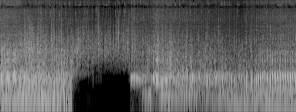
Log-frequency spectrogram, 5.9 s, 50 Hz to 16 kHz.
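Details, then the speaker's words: 1985 Honda XR350R single-cylinder four-stroke, revived after sitting outside 6–7 years, first ride after carb overflow leak fixed: thump drops off, stumbles and picks back up under throttle; runs and rides but carburetor still needs adjustment. "It does run and ride, and it's a pretty solid bike. The carburetor still needs some adjustments, but for now, I think we'll leave it the way it is until we can dig back into it a little bit in the future."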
